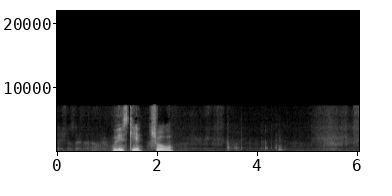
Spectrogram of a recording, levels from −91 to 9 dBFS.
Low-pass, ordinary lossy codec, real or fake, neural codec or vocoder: 7.2 kHz; MP3, 32 kbps; fake; codec, 16 kHz in and 24 kHz out, 0.9 kbps, LongCat-Audio-Codec, four codebook decoder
